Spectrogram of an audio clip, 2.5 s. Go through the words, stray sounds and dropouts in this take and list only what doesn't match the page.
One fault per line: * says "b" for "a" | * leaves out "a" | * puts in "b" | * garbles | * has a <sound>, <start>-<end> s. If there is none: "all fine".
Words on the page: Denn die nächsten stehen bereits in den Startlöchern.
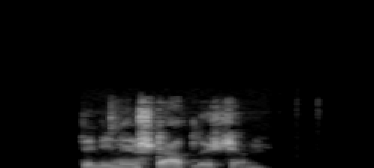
* leaves out "nächsten stehen bereits"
